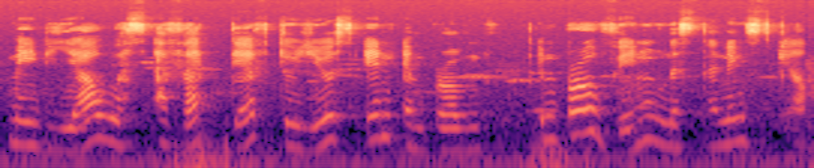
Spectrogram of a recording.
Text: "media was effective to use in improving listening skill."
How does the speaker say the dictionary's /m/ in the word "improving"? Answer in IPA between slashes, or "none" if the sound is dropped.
/m/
